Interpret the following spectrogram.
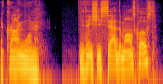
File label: heard witch, voice; Left 4 Dead 2; survivor; gambler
